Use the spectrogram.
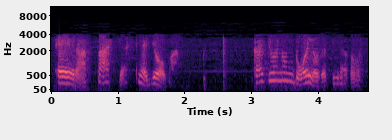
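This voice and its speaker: A haunted young female sniper played by a woman recalls the war in a radio drama. Her delivery is slow and dramatic, swinging widely in pitch. The recording is thin and phone-like, with music underneath. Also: sing-song, slightly rough, exaggerated voice. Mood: mournful.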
